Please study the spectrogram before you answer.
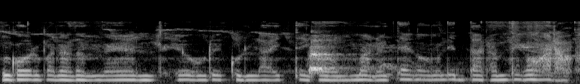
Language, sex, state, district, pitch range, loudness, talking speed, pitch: Chakma, male, Tripura, Unakoti, 200-210 Hz, -21 LUFS, 135 wpm, 210 Hz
